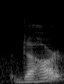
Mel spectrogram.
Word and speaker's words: DeHart: And with that, welcome our guest, Jake DeHart.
